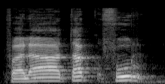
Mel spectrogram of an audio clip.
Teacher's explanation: را ساکن اس سے پہلے زبر ہو یا پیش ہو تو اس کو پر پڑا جاتا ہے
